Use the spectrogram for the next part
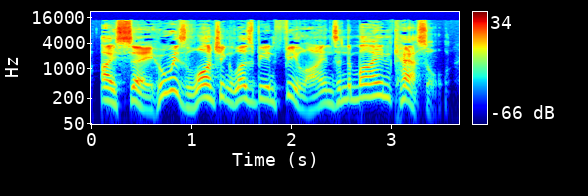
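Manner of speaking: high, loud kingly demand; indignant king. A narrator's reading. King demands who attacks his castle, loud indignation. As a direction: declaim like an affronted monarch. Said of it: "King Vitamin asked".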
